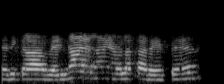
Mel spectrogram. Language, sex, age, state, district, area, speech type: Tamil, female, 30-45, Tamil Nadu, Perambalur, rural, conversation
